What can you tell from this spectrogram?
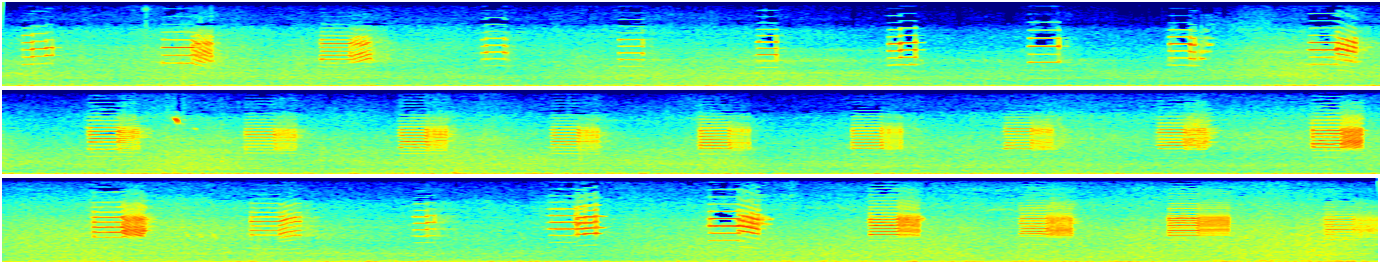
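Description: Paragliding variometer beeping in short high tones about twice a second, some of them chirping in pitch, the sign that the glider is climbing in lift. Under it, steady wind rush on the microphone from the airflow in flight.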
